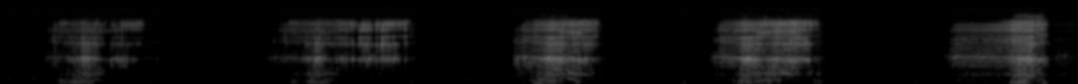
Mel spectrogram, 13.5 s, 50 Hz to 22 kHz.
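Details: Self-recorded snoring in deep sleep: five long, rough snoring breaths over about 13 seconds, roughly 21 a minute, with quiet pauses between each.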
